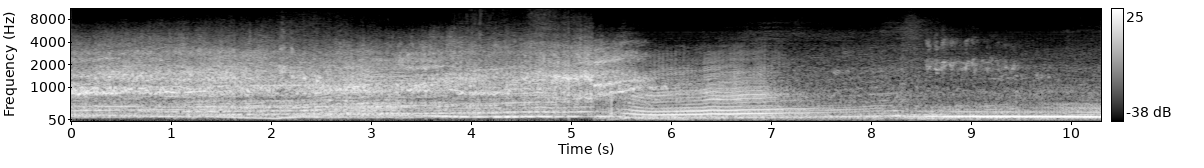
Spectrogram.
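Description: A drifting car's engine is revving hard while the tyres screech. About six seconds in, the revs dip and climb again, and near the end the engine settles into a steady, loud note.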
